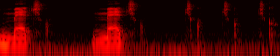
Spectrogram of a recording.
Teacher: Olha essa palavra pro paroxítono aqui, que a gente tende a desvozear tudo que vem depois da tônica · Médico, numa fala encadeada, natural mesmo, a gente acaba falando médico, médico, tico, tico, tico. O final fica todo desvozeado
